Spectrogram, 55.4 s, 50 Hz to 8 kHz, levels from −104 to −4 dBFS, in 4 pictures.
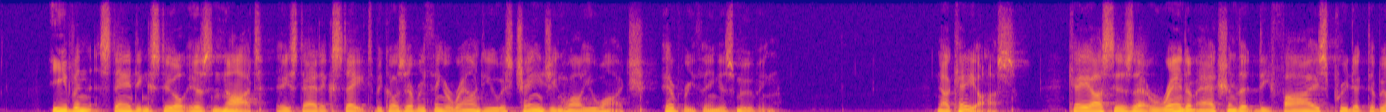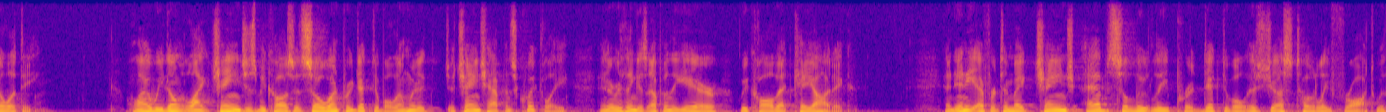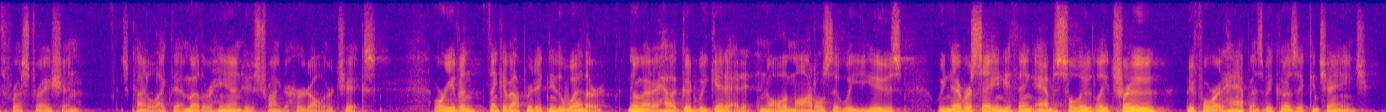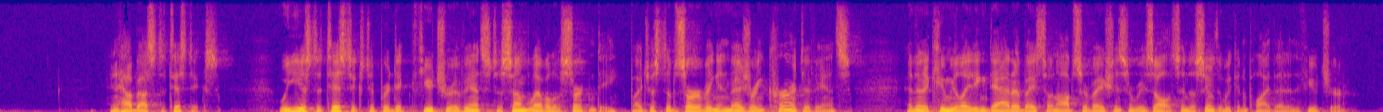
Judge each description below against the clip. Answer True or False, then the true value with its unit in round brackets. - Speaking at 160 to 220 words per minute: True (175 wpm)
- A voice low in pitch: True (125 Hz)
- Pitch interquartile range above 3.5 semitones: True (4.9 semitones)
